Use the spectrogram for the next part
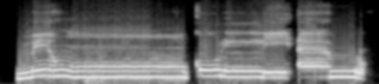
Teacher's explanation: নুন সাকিনের পরে ইকফার হরফটা পড়ছে এই কারণে এই নুন সাকিনকে নাকের ভিতরে লুকাইয়া গুন্নার সহিত পড়ব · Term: ইকফা গুন্না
